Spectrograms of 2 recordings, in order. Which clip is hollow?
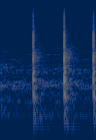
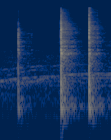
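The second.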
